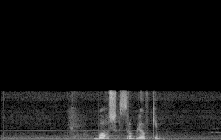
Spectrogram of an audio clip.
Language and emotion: Russian, neutral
